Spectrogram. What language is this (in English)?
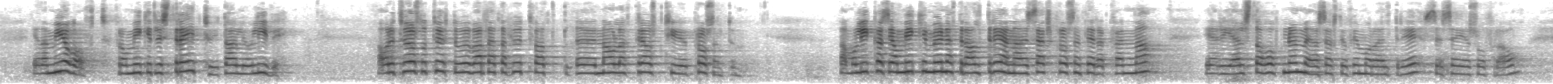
Icelandic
